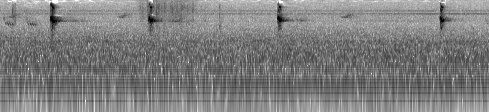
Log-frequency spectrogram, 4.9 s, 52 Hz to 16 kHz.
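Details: Rock pipit, one of a nesting pair on a port seafront in western Scotland busy collecting invertebrate food for their young, giving four thin, sharp, very high single notes at uneven intervals of 1–1.5 seconds over a steady low rushing background.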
